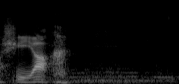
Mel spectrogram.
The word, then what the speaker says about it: Mashiach: So we've got ma, shi, instead of ma, shi, cha, this is ma, shiach, which is the anointed one, or an anointed one.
